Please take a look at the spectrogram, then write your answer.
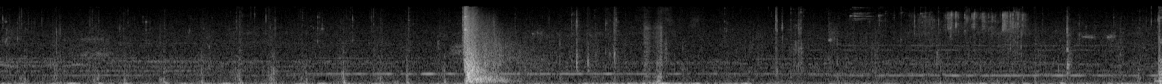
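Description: A revolver in a video game fires a single sharp, loud shot midway through, set against a low steady game ambience with no speech.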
